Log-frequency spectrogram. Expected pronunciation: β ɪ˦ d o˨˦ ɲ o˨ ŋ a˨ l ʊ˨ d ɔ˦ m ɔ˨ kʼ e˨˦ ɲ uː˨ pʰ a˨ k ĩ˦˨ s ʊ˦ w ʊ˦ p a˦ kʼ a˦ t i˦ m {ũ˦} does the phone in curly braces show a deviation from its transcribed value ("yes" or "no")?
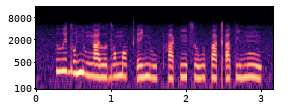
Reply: yes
